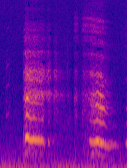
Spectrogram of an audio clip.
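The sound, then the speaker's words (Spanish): A young woman cries in two gasping, whimpering sobs with breathy, wavering pitched cries and shaky breaths between them. “No llores. Por favor, no llores.”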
